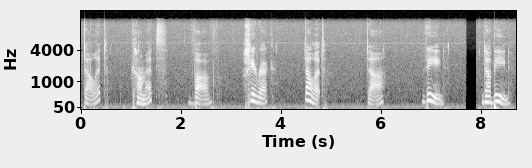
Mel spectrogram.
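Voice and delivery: letter by letter, then syllable by syllable; sounding out. Shown as a demonstration. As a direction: spell it out with pauses, then say the whole word. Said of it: "we'll be sounding out all of the words".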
